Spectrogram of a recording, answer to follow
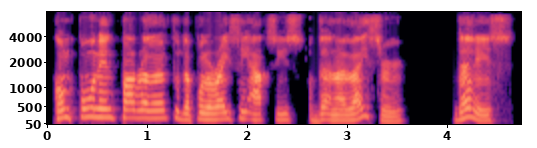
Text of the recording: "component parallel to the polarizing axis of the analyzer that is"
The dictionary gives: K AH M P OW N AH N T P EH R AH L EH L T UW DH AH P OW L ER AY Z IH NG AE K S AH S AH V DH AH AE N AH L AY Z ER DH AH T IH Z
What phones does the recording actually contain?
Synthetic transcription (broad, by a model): K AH M P OW N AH N T P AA R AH L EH L T UW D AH P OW L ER AY S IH NG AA K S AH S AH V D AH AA N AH L AY S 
